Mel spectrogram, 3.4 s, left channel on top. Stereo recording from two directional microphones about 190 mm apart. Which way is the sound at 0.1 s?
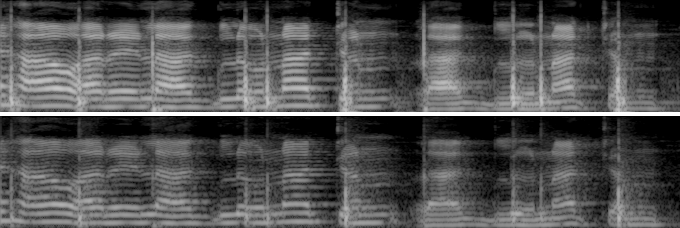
15° right (ahead or behind).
